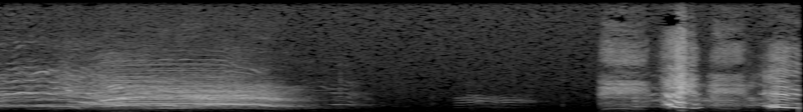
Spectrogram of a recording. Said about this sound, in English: I'm going to read it again. I'm going to see if it works. Lift up a great shout of joy to the Lord. Go ahead and do it.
